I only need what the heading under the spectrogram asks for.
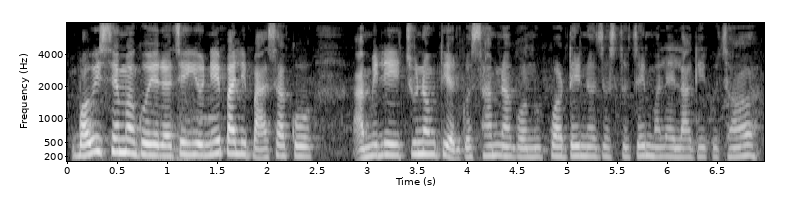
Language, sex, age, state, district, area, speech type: Nepali, female, 45-60, West Bengal, Darjeeling, rural, spontaneous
